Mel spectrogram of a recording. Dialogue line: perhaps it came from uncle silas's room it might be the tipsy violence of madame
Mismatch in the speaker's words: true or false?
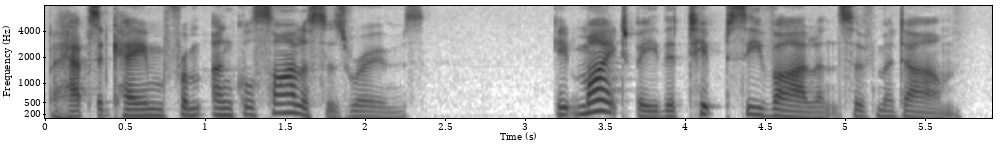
true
